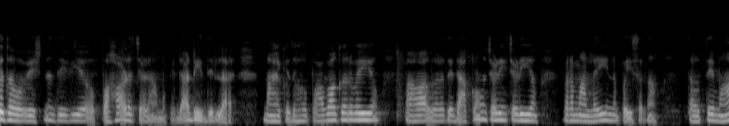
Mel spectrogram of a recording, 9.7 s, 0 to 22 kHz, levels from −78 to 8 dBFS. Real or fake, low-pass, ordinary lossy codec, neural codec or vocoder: real; 7.2 kHz; none; none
